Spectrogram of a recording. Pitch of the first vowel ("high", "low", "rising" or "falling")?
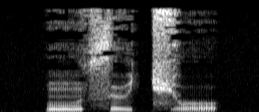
low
